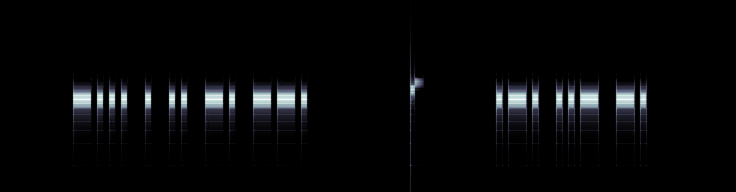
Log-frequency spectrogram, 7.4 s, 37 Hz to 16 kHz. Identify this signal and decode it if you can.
Morse code, heard as a keyed tone, about 20 wpm, 700 Hz. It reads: BEING RUN
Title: Sets of 4 Words - New Word Drill - 20wpm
